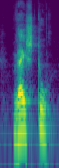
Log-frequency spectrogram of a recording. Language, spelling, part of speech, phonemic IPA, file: Dutch, wijst toe, verb, /ˈwɛist ˈtu/, Nl-wijst toe.ogg
- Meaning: inflection of toewijzen: 1. second/third-person singular present indicative 2. plural imperative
